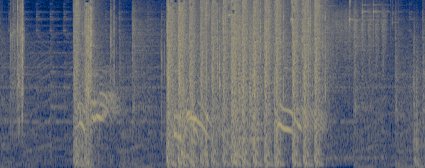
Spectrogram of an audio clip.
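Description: Video-game gunfire in a shooter mission against terrorists: one early shot, then a dense, rapid fusillade of loud, crackling shots that continues for about two seconds before stopping.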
